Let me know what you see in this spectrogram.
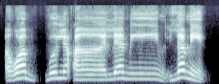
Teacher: اب دیکھیں لام زبر لا ایک حرکت ہے، لام کو زیادہ نہیں کھینچنا، آ کو کھینچنا ہے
